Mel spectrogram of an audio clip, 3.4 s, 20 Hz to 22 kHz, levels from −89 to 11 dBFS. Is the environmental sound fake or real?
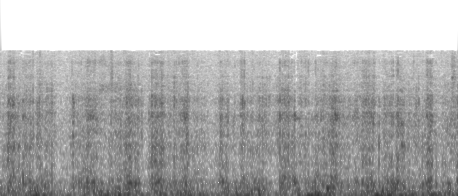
real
